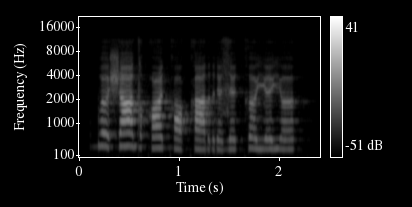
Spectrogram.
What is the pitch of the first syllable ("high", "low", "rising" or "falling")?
falling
